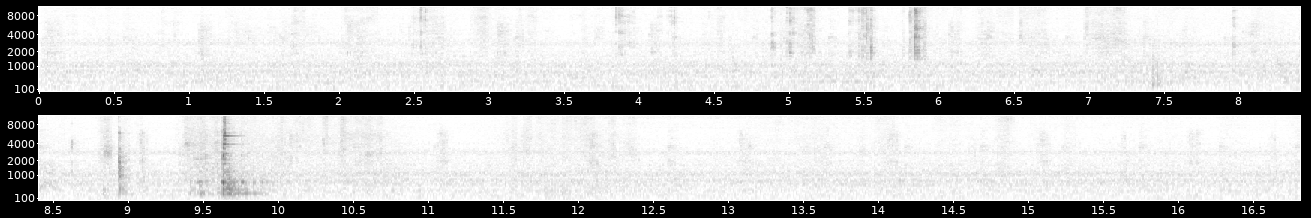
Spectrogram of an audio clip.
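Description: Small clicks, taps and rubbing from hands and small tools working concrete putty into the arm joint of a concrete statue. The sounds come scattered, with one sharper knock a little past halfway.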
